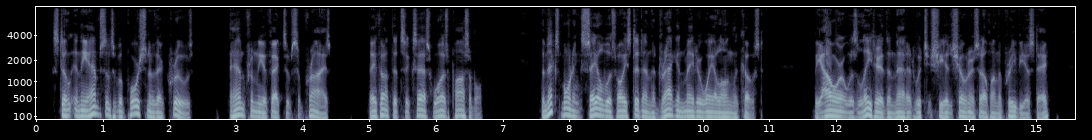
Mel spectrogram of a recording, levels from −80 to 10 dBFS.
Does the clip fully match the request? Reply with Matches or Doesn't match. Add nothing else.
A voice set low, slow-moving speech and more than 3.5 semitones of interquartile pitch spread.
Doesn't match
